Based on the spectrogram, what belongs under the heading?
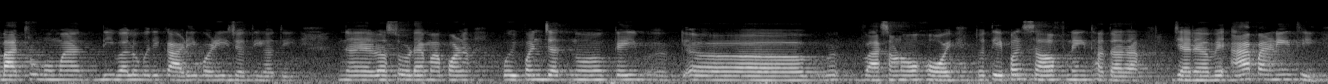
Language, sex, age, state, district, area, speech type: Gujarati, female, 45-60, Gujarat, Surat, urban, spontaneous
